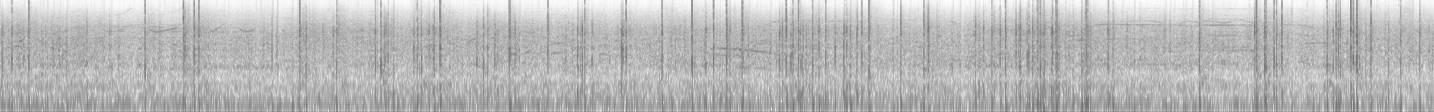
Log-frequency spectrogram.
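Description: Aerial fireworks display: a rapid, irregular run of sharp bangs and crackles from bursting shells over a constant low rumble, loudest around ten seconds in and again near the end.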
